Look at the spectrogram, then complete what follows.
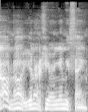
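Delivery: plain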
